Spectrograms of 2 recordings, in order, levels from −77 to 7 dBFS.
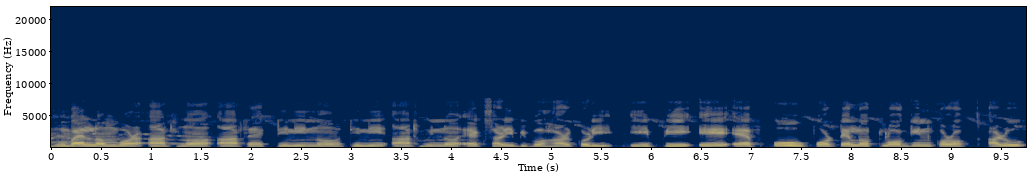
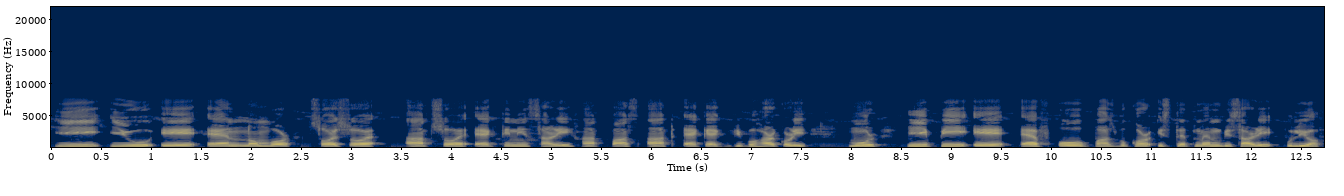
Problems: background sounds at intervals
